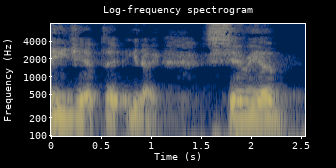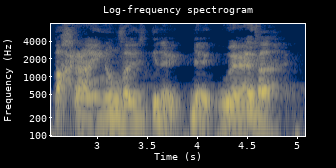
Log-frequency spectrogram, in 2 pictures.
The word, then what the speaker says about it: Bahrain: Well, I asked that, and you, you did correct my pronunciation, so it's Bahrain. – Bahrain.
